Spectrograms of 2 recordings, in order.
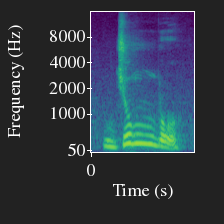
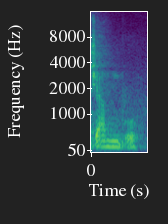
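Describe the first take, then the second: First: It is said with an Indonesian pronunciation. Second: It is said with an English-style pronunciation. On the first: The speaker calls it right. "Ini adalah film Indonesia, Jumbo. Inilah cara kita melafalkan Jumbo" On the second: The speaker calls it wrong.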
